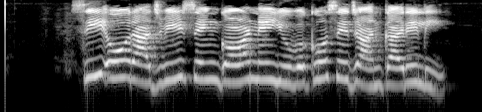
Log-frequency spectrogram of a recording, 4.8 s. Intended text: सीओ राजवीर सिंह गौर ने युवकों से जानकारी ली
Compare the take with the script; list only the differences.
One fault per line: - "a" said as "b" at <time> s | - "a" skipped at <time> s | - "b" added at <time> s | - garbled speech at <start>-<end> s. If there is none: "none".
none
